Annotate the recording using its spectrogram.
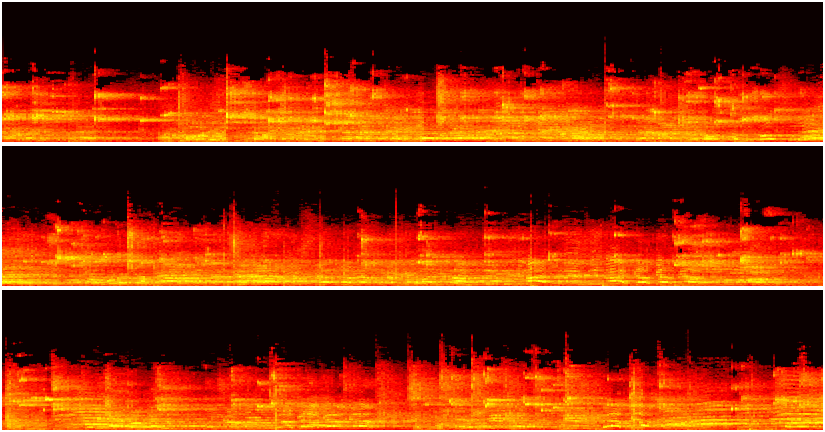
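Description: Basketball being dribbled on a hardwood gym floor during play, with indistinct players' voices echoing in the large hall.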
